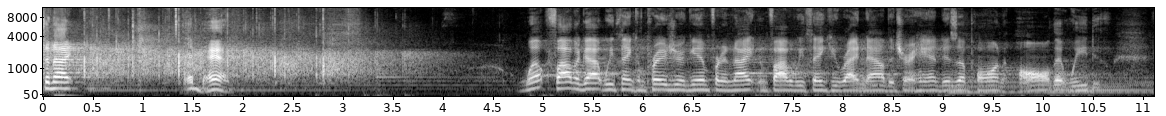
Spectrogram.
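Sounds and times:
speech: 0.0 - 0.4, 1.4 - 2.0, 4.8 - 11.1
audience applause: 0.0 - 4.1.

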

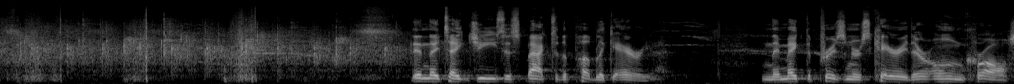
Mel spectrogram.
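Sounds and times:
audience clapping: 0.0 - 5.0
speech: 4.1 - 6.7, 7.6 - 10.1.

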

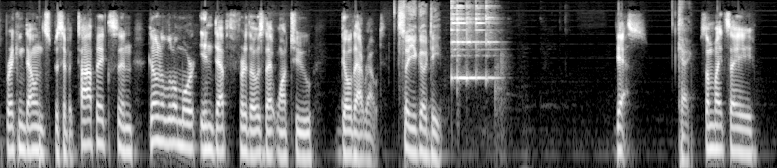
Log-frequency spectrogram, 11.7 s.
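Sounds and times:
speech: 0.1 - 6.7, 9.2 - 11.4
small bell ringing: 6.8 - 7.8.

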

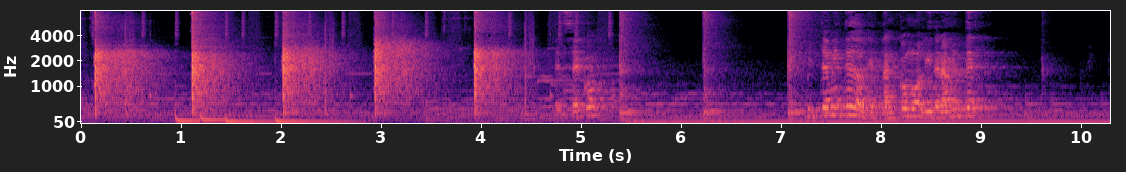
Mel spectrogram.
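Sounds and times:
open-handed clap: 0.0 - 4.6, 6.2 - 6.5, 7.1 - 7.3
speech: 4.9 - 5.5, 7.4 - 9.2.

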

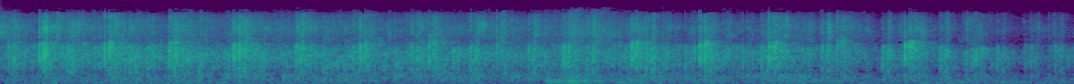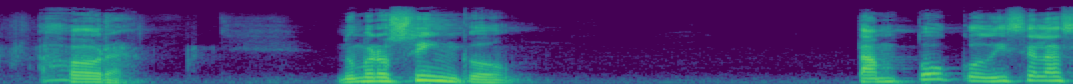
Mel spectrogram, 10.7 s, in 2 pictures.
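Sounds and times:
crowd applauding: 0.0 - 6.5
speech: 5.6 - 6.1, 7.1 - 8.0, 9.7 - 10.7.

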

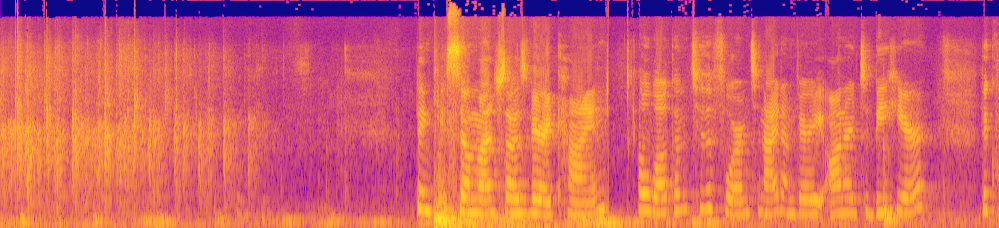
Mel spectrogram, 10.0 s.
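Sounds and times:
audience applause welcoming a speaker to a forum: 0.0 - 3.1
speech: 4.2 - 9.9.

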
